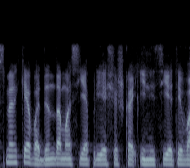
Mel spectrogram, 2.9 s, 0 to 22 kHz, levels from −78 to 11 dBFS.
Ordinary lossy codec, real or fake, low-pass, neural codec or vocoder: Opus, 24 kbps; real; 7.2 kHz; none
